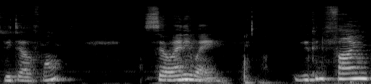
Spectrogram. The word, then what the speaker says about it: Vitalfan: It's Vitalfan. Well, this is how the American pronunciation is, but in French, it's Vitalfan.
